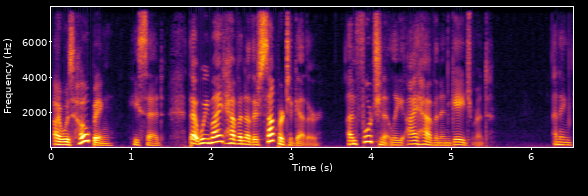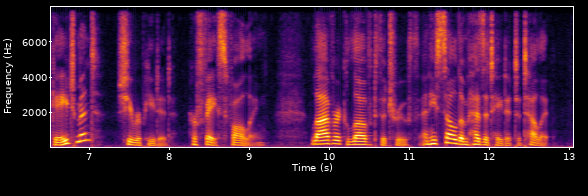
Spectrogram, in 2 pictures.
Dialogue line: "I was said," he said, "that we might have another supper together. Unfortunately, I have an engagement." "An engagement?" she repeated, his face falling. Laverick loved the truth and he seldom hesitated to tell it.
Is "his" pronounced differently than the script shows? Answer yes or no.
yes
